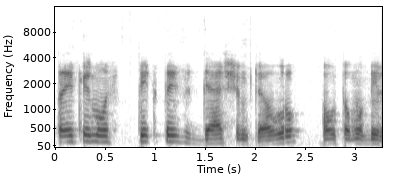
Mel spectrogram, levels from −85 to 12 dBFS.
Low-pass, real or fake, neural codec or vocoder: 14.4 kHz; fake; codec, 44.1 kHz, 3.4 kbps, Pupu-Codec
